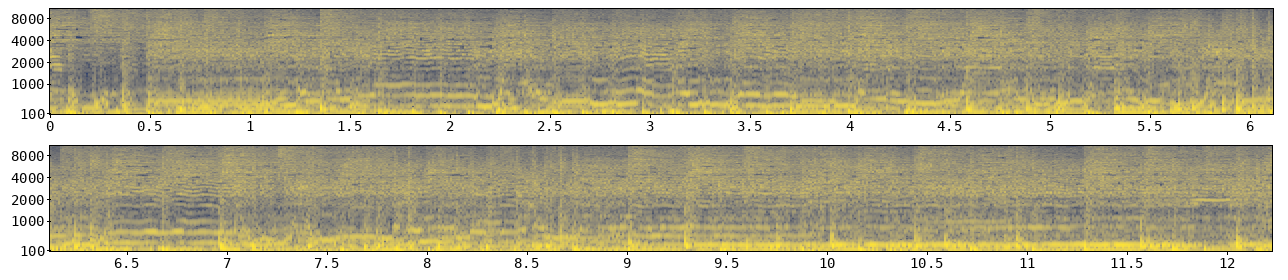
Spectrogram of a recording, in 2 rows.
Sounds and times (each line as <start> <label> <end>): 0.0 Wah Guitar Jam 12.2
